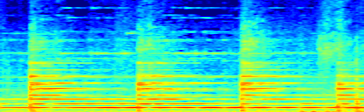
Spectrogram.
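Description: Large metal temple bell struck over and over, about one stroke every two-thirds of a second, three strokes in all, each one ringing on under the next.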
